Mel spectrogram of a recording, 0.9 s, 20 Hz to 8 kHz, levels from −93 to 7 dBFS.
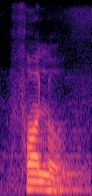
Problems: background sounds at intervals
